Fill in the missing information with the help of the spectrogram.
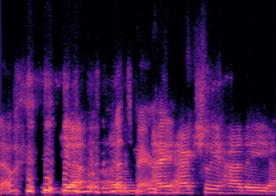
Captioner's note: laughter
